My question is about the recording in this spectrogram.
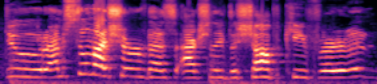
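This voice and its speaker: High-voiced woman gamer, casual commentary. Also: steady tone, measured pace, fairly bright tone, slight background noise. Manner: casual, surprised, slangy reactions. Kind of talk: let's play commentary. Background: game music.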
